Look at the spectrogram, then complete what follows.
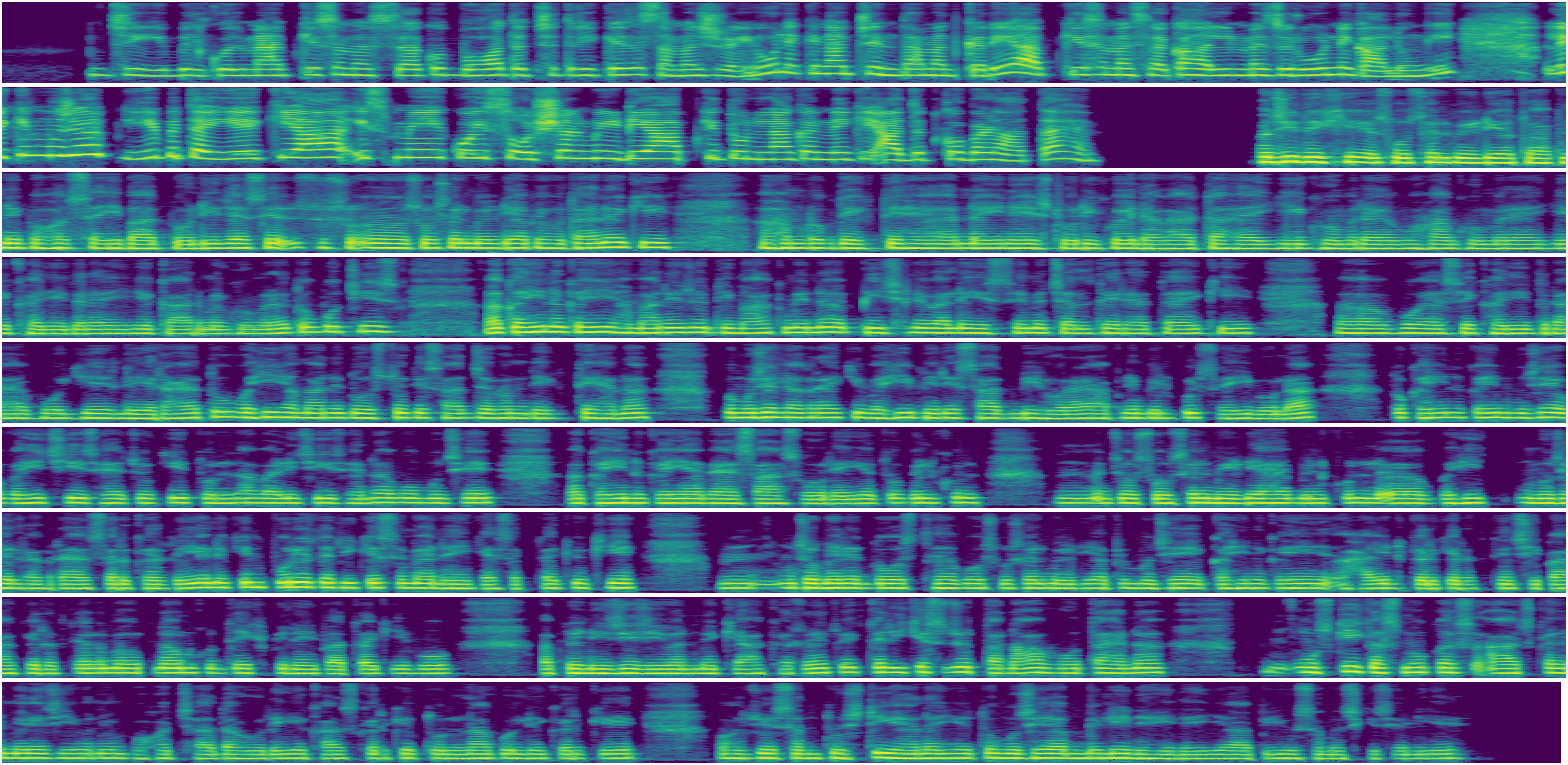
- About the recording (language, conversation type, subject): Hindi, advice, मैं दूसरों से अपनी तुलना कम करके अधिक संतोष कैसे पा सकता/सकती हूँ?
- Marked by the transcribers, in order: in English: "हाइड"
